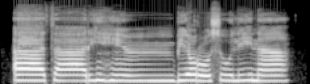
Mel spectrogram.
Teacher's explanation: اخفاء کا معنی ہے چھپا دینا، تو ہم میم ساکن کو چھپاتے ہوئے اور غنہ کے ساتھ یہ حکم کو ادا کریں گے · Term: الاخفاء الشفوی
